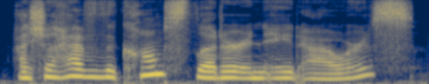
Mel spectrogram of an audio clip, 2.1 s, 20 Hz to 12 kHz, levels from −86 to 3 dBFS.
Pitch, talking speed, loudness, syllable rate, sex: 220 Hz, 250 wpm, -15 LUFS, 5.6 syllables/s, female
